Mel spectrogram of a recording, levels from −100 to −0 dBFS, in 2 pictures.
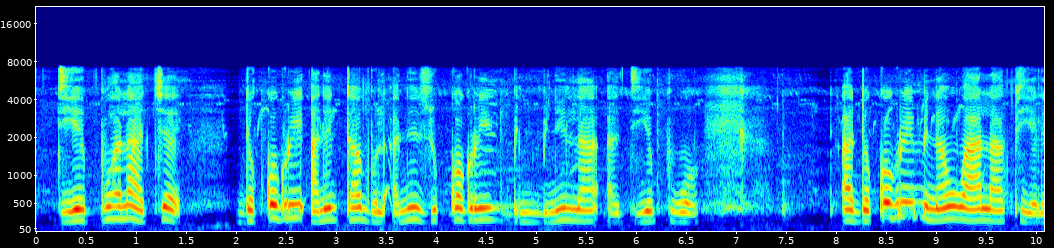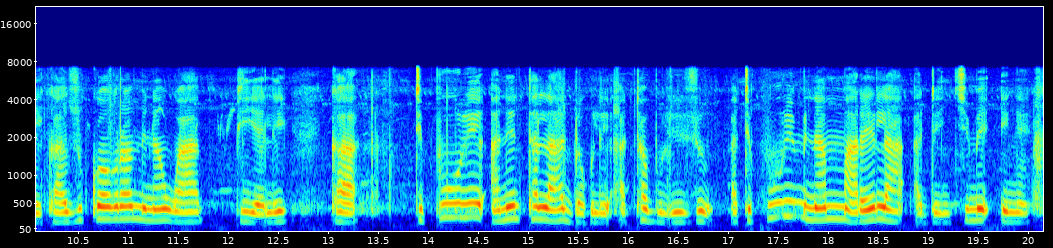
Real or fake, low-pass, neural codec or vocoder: real; 7.2 kHz; none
